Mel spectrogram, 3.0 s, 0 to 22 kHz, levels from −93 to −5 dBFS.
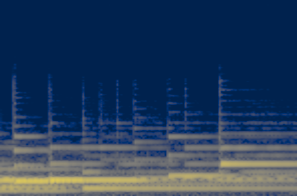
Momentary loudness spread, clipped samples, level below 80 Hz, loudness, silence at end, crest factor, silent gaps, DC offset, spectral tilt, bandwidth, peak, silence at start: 9 LU; under 0.1%; -66 dBFS; -25 LUFS; 0 s; 14 dB; none; under 0.1%; -13.5 dB/octave; 3.1 kHz; -12 dBFS; 0 s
